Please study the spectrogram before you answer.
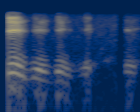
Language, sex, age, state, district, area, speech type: Hindi, male, 60+, Uttar Pradesh, Hardoi, rural, conversation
